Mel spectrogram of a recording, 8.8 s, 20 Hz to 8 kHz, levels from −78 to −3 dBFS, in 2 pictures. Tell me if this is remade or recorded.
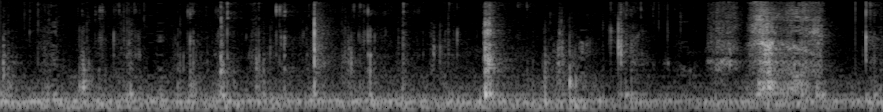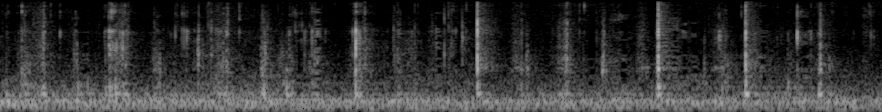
recorded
